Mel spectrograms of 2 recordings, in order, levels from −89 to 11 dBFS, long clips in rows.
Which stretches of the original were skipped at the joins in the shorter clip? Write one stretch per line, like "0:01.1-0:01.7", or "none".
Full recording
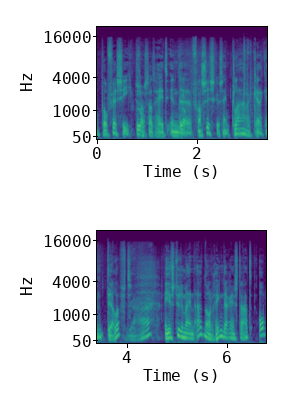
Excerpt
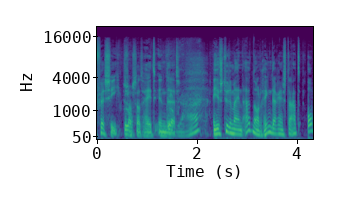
0:01.8-0:04.0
